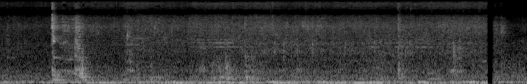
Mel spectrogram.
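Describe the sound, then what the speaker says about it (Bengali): Chopped onions fry in a pan for a spicy country-chicken chui jhal curry, a steady close sizzle broken by occasional stirring scrapes and no talking. "পেঁয়াজ কুচি দিয়ে পেঁয়াজটা লাল লাল হওয়া পর্যন্ত একটু ওয়েট করতে হবে"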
